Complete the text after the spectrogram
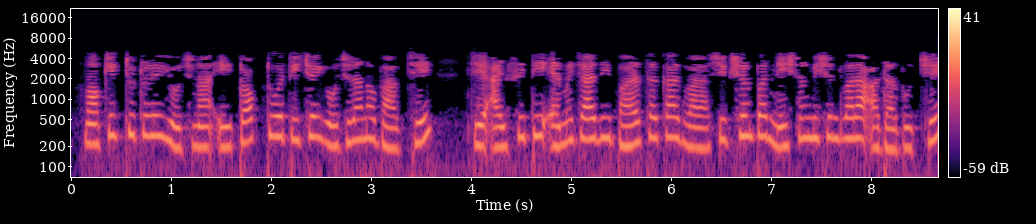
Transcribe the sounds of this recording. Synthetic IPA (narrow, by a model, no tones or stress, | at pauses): makik̚ʈjuʈəɾeljod͡ʒnaʔeʈɔk̚ʈuət̪it͡ʃəjod͡ʒnanobʱaɡ̚t͡ʃʰe | d͡ʒeʔajsiʈiʔɛmət͡ʃaɾd̪ibʱaɾət̪səɾkaɾd̪ʋaɾaʃɪkʃəɳpəɾneʃnəlmiʃənd̪ʋaɾaʔa̰d̪ʱaɾbʱut̪̚t͡ʃʰe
